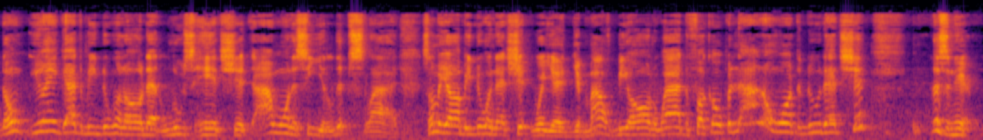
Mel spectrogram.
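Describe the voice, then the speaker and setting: Male host, high pitch, blunt and profane, laughs through his own jokes, restarts lines. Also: slight background noise. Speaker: host of a live call-in advice show. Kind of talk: crude casual advice talk.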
